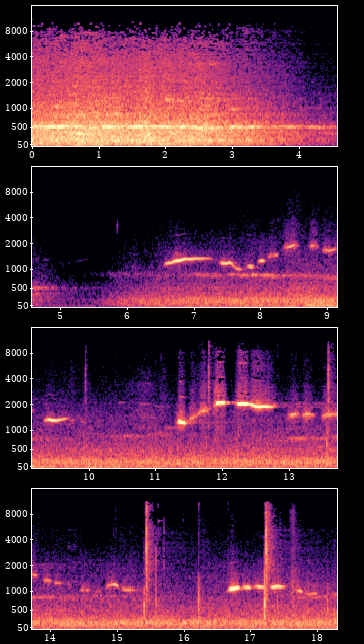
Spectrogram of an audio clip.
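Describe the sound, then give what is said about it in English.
A train rumbles loudly with a steady droning tone, then fades out. High, wavering whistle-like tones follow, sliding up and down in pitch over a low rumble, punctuated by a few sharp clicks. “We've just missed one, chum.”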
